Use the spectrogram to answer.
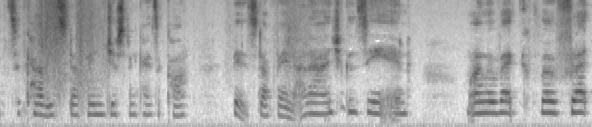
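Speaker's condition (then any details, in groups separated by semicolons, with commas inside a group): Cerebral palsy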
